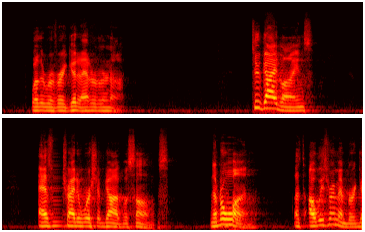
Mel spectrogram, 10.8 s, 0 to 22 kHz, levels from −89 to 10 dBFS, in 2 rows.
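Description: Three bursts of packet loss interrupt the speech at 6.19 to 6.34 s, 7.69 to 7.77 s and 8.82 to 8.90 s. Each time, the receiver filled the gap by extending the last sound and lowering its level, for about 113, 57 and 51 ms, and then skipped ahead past roughly 120, 60 and 60 ms of lost audio. On a spectrogram this appears as a smeared, repeating band that fades and then cuts abruptly to new content. The waveform shows a tapering envelope before an abrupt restart.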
